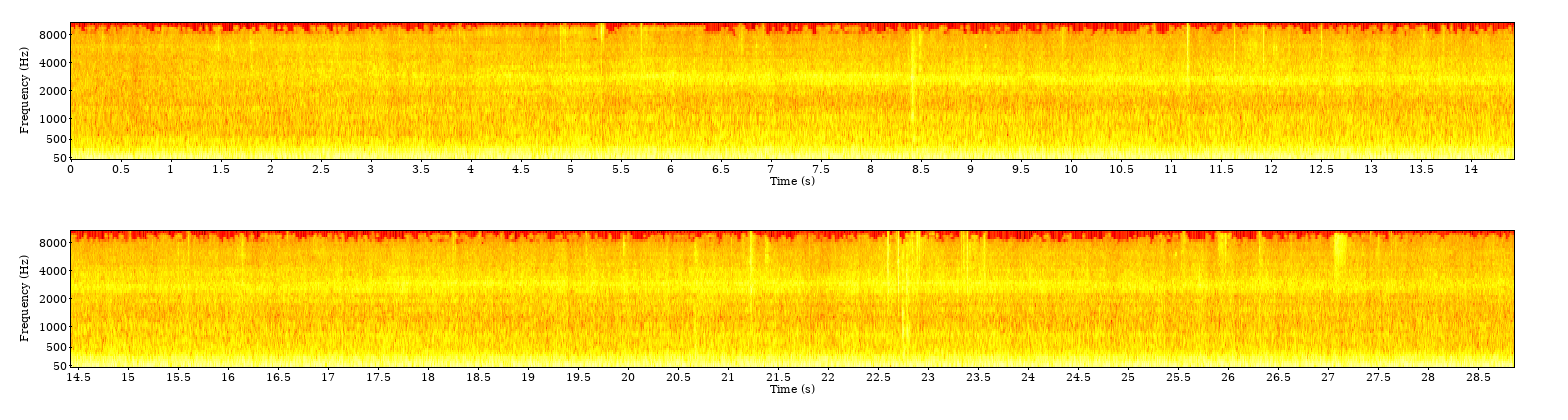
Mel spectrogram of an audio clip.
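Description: Bullet train running at speed, heard inside the passenger cabin: a steady low rumble with a faint higher hiss and a few faint clicks.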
